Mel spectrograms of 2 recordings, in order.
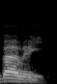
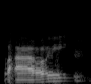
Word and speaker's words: Bowie: David Bowie. Or Bowie. I don't mind how you pronounce it.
